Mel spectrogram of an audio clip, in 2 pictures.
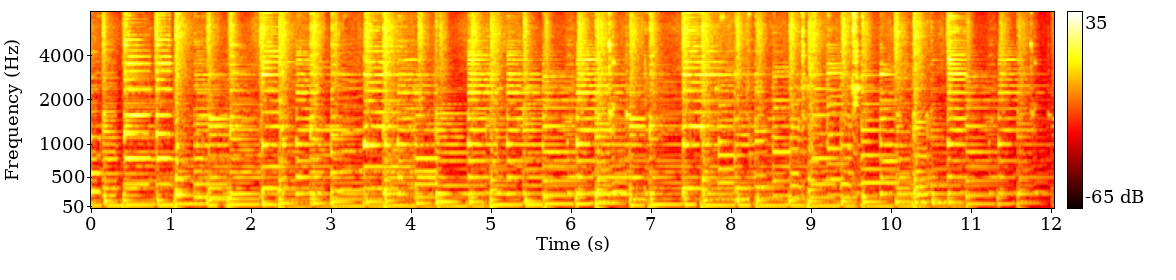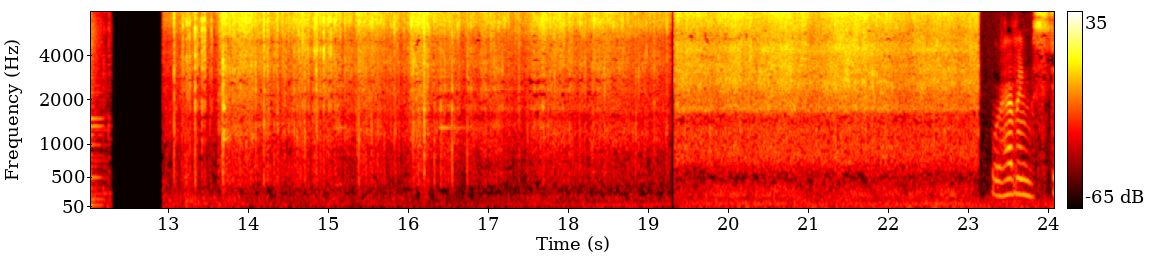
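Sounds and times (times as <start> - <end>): acoustic guitar music: 0.0 - 12.2
food sizzling in skillet: 13.0 - 23.2
wooden spoon stirring: 13.0 - 23.2.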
